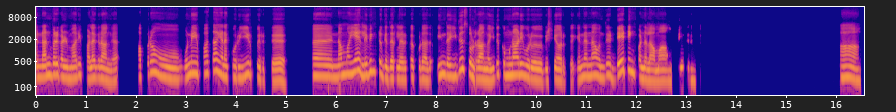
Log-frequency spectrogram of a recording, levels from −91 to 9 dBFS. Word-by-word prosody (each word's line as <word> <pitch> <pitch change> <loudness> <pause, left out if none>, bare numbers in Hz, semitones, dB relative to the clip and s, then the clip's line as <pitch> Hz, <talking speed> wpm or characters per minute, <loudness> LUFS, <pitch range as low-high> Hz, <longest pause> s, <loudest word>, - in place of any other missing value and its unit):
நண்பர்கள் 205 -2 +3
மாரி 185 +4 -1
பழகுறாங்க. 165 -4 0 0.5
அப்புறம், 240 +7 -2 0.6
உன்னைய 230 +3 +2
பாத்தா, 240 +4 -2
எனக்கு 190 -3 0
ஒரு 180 - -3
ஈர்ப்பு 220 -4 -4
இருக்கு. 150 -1 -3 0.9
அ, - - +2 0.3
நம்ம 225 +3 0
ஏன் 285 - +3
லிவிங் 260 +5 +1
டுகெதர்ல 170 -5 +1
இருக்கக்கூடாது. 165 -2 -3 0.2
இந்த 225 -2 +1 0.2
இது 305 +6 +2
சொல்றாங்க. 165 -7 +3
இதுக்கு 225 +2 -5
முன்னாடி 220 +1 +3
ஒரு 165 -2 +2 0.2
விஷயம் 155 -1 0
இருக்கு. 135 +2 -11
என்னென்னா 200 +3 0
வந்து, 185 +5 -2 0.2
டேட்டிங் 270 -1 +5
பண்ணலாமா? 145 -3 +1 0.2
அப்படிங்கிறது. 160 - -7 2.9
ஆ. 185 -4 +1
185 Hz, 110 wpm, -20 LUFS, 165-220 Hz, 2.9 s, டேட்டிங்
